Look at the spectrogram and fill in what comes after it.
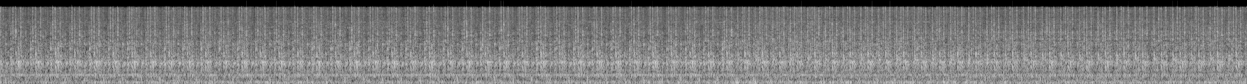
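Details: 1997 Ford F-350 turbo diesel at steady idle: loud, sharp, very regular clatter at about 160 raps a minute, harsher than normal diesel rattle; knocking at idle, with bad injectors suspected but not confirmed.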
